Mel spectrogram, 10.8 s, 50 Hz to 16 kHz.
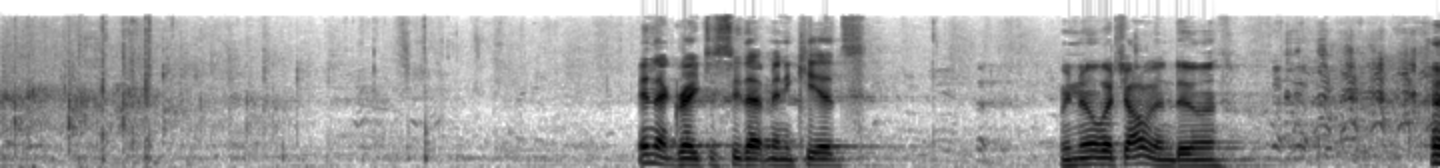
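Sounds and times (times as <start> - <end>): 
large crowd applauding in a reverberant room: 0.0 - 2.4
shuffling: 0.8 - 8.6
speech: 4.8 - 6.6, 8.0 - 9.4
laughter: 7.1 - 7.7, 9.4 - 10.7.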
